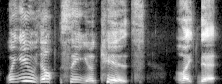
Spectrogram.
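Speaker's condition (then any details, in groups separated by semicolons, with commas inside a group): Cerebral palsy; several unnoticed strokes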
